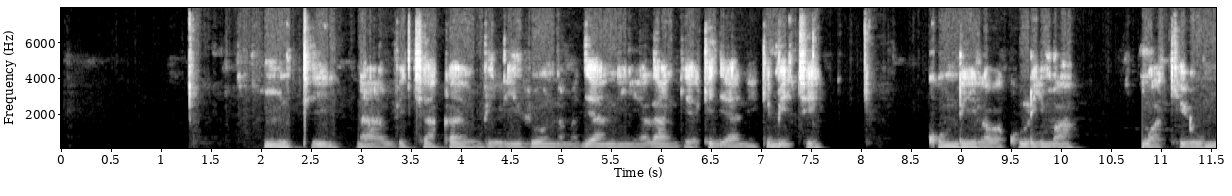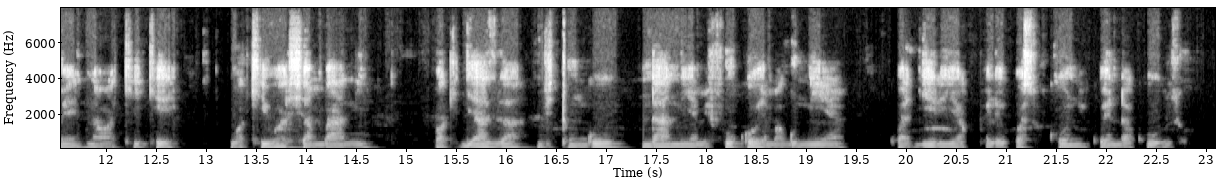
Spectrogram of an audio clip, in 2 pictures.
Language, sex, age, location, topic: Swahili, male, 25-35, Dar es Salaam, agriculture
